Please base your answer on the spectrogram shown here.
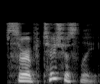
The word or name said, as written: surreptitiously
